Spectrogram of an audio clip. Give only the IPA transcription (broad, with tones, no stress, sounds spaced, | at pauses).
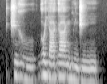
t͡ʃ ɨ˧ ɣ u˨ | ɡ ɔ˦ j a˨˦ ɡ aː˧ ŋ b ĩ˨ d͡ʒ ĩ˨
